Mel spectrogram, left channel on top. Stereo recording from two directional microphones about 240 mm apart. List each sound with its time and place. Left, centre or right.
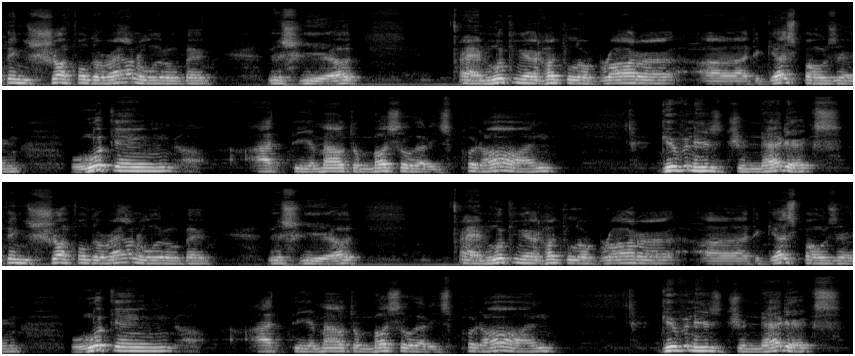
0.0 s speech: centre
